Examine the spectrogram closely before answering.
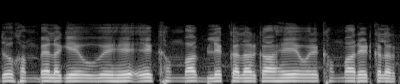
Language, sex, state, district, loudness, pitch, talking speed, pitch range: Hindi, male, Uttar Pradesh, Muzaffarnagar, -14 LUFS, 150 Hz, 240 wpm, 150-155 Hz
